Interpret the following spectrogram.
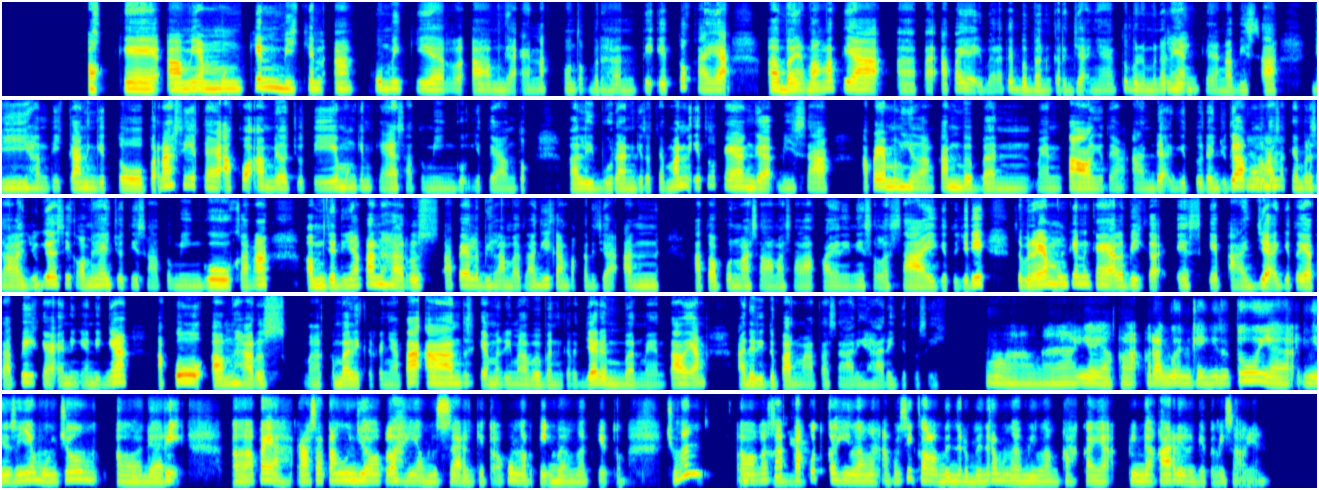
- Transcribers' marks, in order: other background noise; in English: "escape"; in English: "ending-ending-nya"
- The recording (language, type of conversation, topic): Indonesian, advice, Mengapa Anda mempertimbangkan beralih karier di usia dewasa?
